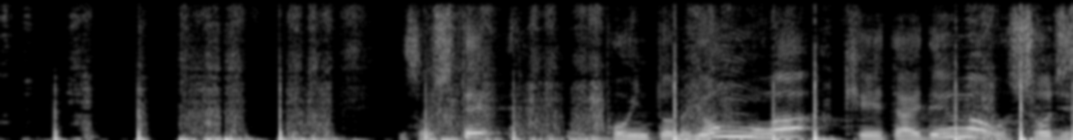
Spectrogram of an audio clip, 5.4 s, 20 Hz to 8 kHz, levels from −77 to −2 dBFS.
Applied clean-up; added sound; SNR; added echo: classical method Wiener filter.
